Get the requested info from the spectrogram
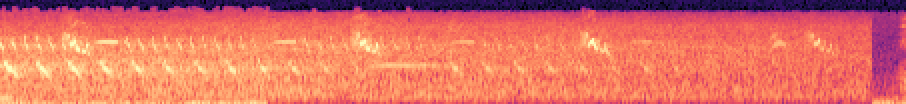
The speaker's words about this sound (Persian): باد توی شاخه ها میپیچه و برگای کوچیک که انگشتای شما باشه رو تکون میده چشماتون رو ببندین و صدای حرکت باد توی شاخه ها و برگا رو احساس کنین آ یه پرنده کوچولو هم اومد نشست رو شاخمون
